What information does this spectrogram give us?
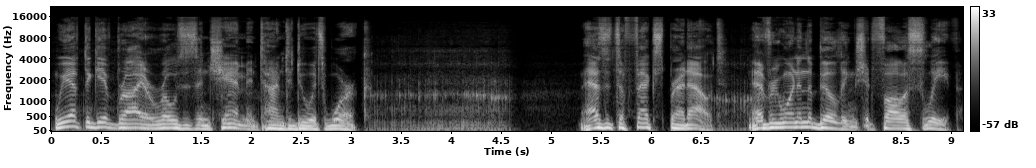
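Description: A man's voice: fairly low pitch, animated, unhurried, darkish tone, breathy edge, full character voice. A man voicing a stern, shrewd leader of a covert break-in in a comic dub, giving curt, authoritative orders. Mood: patient, curt.

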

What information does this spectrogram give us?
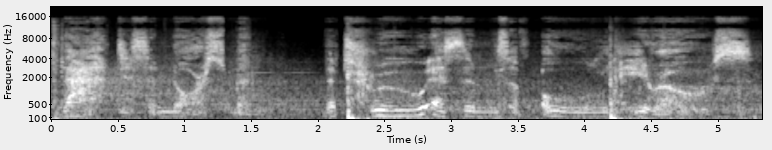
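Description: Casting: brooding old god for a game, mid-pitched, oracular, heavy music under him. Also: male voice, creaky. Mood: grave. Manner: grave, oracular, measured. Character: solemn old Norse god, a brooding phantom counsellor. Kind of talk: dramatic video game acting.

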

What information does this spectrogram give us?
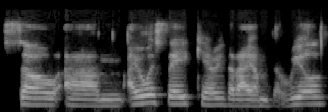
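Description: Woman, Mexican Spanish accent, middle-aged, lowish voice, enthusiastic, laughs often, video call earphone mic. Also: steady tone, moderate pace, darkish tone, muffled recording. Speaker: direct sales executive.

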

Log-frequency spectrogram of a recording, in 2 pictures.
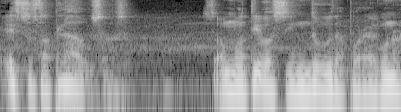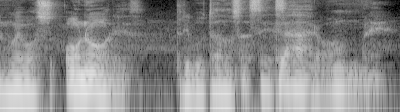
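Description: A man's voice: fairly low pitch, a little mellow, slight background noise, lightly acted. A man playing a bitter, sneering Roman conspirator. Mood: scornful. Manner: declamatory, sneering, mocking. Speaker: stage actor. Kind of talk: theatrical monologue.

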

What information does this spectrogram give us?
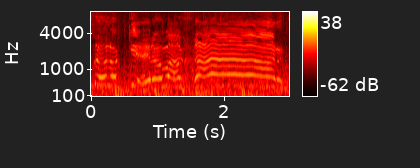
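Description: A man's voice: very high-pitched, drawn-out words, exaggerated voice. A man playing a timid, clumsy young firefighter in a cartoon dub, speaking in a hesitant, dramatic way. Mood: panicked. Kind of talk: dubbed children's cartoon acting. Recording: loud music behind the voice.

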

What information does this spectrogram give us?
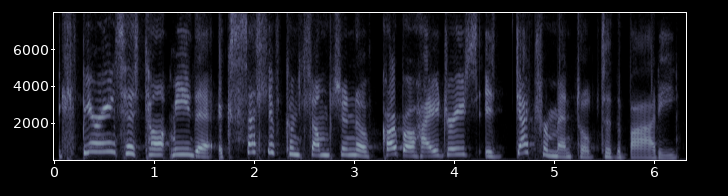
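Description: A woman as a bookish little boy, radio comedy, high and animated, pedantic, formal. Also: moderate pace, no echo. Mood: earnest, pedantic. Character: precocious, bookish, literal-minded young nephew boy. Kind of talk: old-time radio comedy acting.

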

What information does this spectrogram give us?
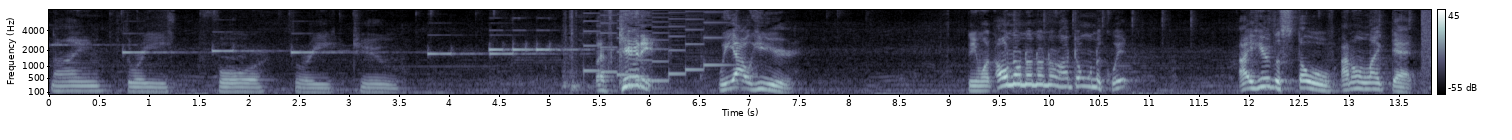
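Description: A man's voice: a little high, big pitch swings, slow, pauses often, music in the background. A young man streaming a horror game live, talking nervously to his chat with sudden yelps and laughs. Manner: jumpy, nervous, bursts of loud yelps and laughter. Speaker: gaming streamer. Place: small room with posters behind.

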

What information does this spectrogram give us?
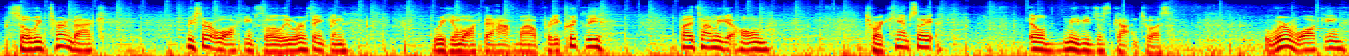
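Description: A young man vlogging outdoors on a beach, telling animated stories while running, slightly out of breath, into a body-mounted camera. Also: medium pitch, normal speed, long pauses, soft background music. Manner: animated, excitable storytelling with sound effects. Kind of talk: casual storytelling while jogging. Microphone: body-mounted action camera.

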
